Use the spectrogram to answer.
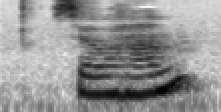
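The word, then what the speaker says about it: So Ham: Second word is, it looks like ham, H-A-M, but it's pronounced hum. So hum.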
